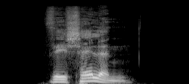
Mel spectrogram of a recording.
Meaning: Seychelles (an archipelago and country in East Africa, in the Indian Ocean)
- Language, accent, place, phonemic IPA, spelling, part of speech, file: German, Germany, Berlin, /zeˈʃɛlən/, Seychellen, proper noun, De-Seychellen.ogg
